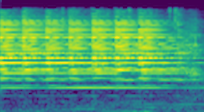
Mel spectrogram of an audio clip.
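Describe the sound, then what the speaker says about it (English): Stock market opening bell ringing on a live trading stream: a steady sustained metallic ringing with many bright overtones, loud and continuous for about two seconds. "Opening bell."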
